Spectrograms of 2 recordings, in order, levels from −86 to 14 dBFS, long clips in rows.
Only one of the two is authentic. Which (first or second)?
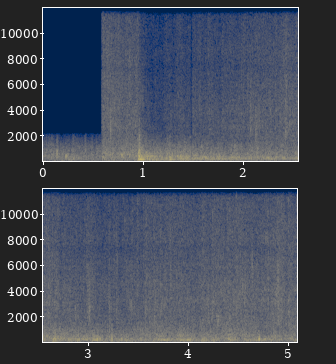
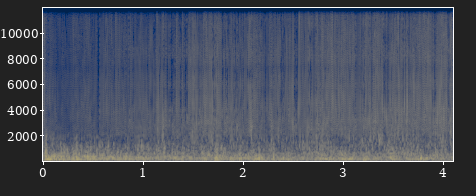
first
